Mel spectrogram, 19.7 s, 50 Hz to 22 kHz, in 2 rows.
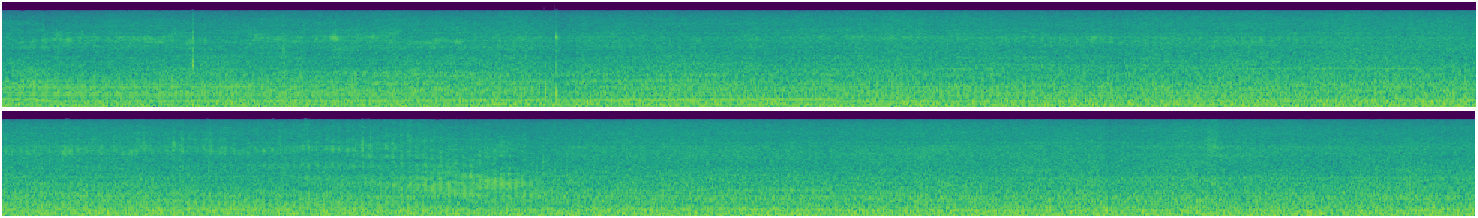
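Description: KTM Duke motorcycle engine held at full throttle at high revs as the bike accelerates from about 100 to 145 km/h: a steady, loud drone whose pitch steps down slightly about five seconds in. Heavy wind rush on the helmet-mounted microphone runs under it.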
